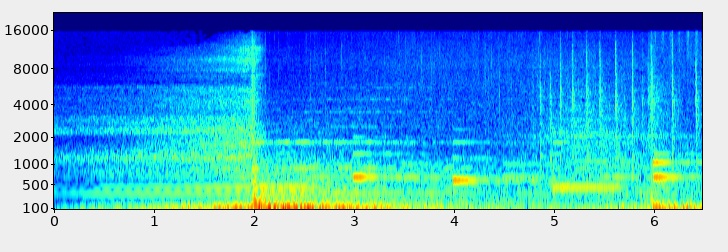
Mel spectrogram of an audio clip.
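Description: Cinematic logo sting: a noise swell rising for about two seconds into a sharp hit, then a deep rumble under a few slow, sustained synth notes, with another hit at the very end.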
